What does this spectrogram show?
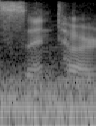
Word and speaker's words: centaur: I mean, it was spelled C E N T A R. That's centaur to me.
